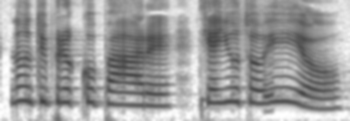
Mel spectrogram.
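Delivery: put-on high storybook boy voice; reassuring boy. A narrator's reading. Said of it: "Nicola disse alla stella".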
